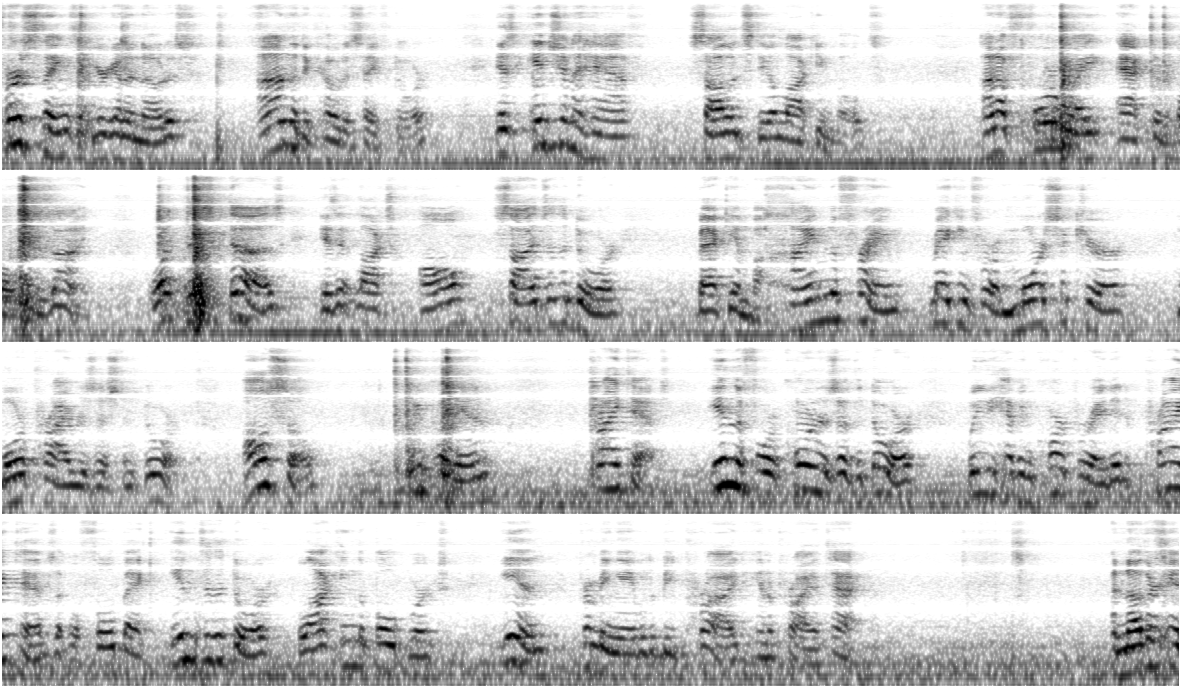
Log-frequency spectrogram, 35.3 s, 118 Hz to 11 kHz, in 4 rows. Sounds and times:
Speech: 0:00.0 - 0:06.7, 0:07.4 - 0:20.1, 0:20.7 - 0:21.4, 0:22.1 - 0:33.1, 0:34.8 - 0:35.3.

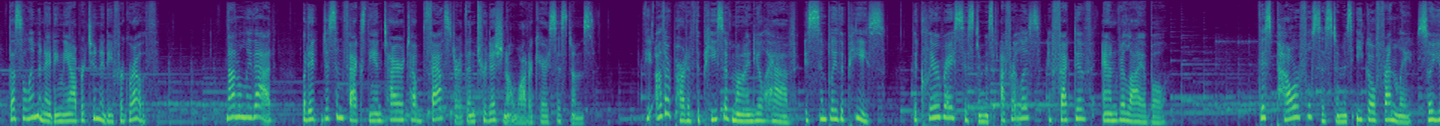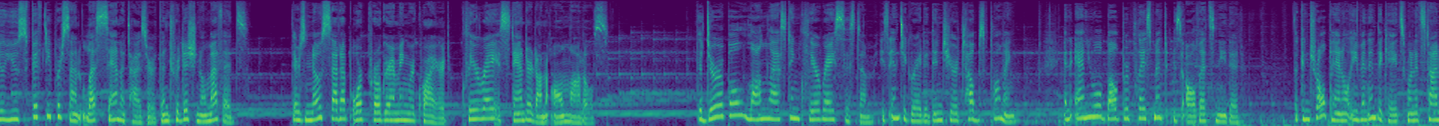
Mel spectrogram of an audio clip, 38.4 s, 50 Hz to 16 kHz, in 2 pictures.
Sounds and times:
Music: 0:00.0 - 0:38.3
Speech: 0:00.2 - 0:02.1, 0:03.0 - 0:07.9, 0:08.6 - 0:15.6, 0:16.8 - 0:22.5, 0:23.1 - 0:27.3, 0:28.5 - 0:35.8, 0:36.5 - 0:38.3.

